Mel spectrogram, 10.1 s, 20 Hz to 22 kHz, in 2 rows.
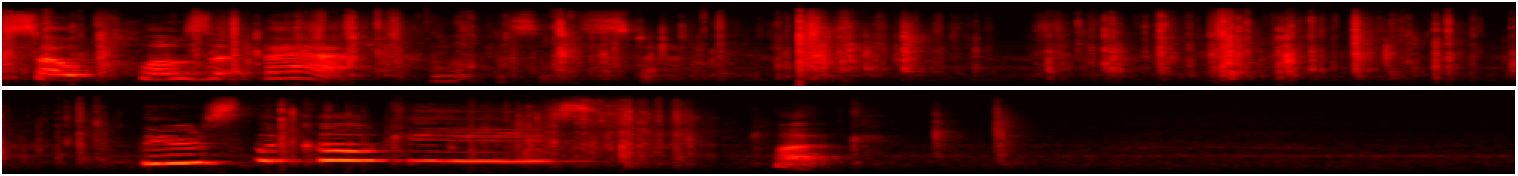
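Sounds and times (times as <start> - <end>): plastic wrapper crinkling: 0.0 - 8.5.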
